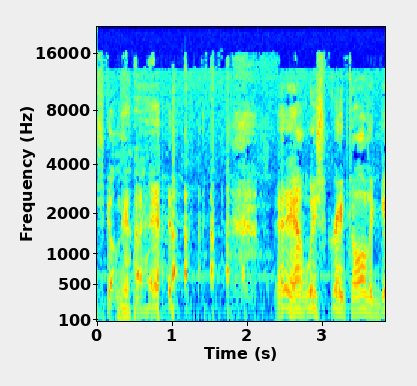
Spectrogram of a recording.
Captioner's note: both laugh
